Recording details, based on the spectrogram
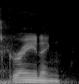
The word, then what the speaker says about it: Groening: I believe it's Groening. – Graining? – I don't know. How is it pronounced, Bob? Groaning or graining? – It's pronounced gravy.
